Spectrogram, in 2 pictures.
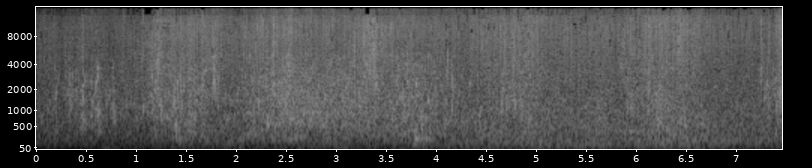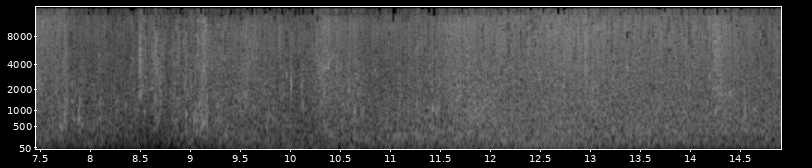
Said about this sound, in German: Ich schnappe mir Annettes Kajak und paddle durch die Brandung, ohne zu kentern.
